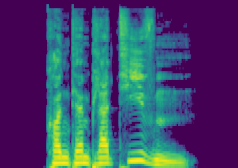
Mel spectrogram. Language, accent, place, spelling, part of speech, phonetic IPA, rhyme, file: German, Germany, Berlin, kontemplativem, adjective, [kɔntɛmplaˈtiːvm̩], -iːvm̩, De-kontemplativem.ogg
- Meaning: strong dative masculine/neuter singular of kontemplativ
